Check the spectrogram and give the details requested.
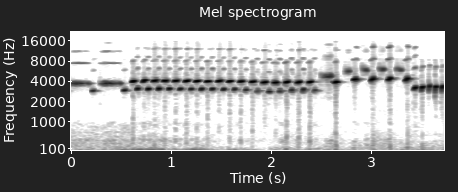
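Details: Singing pet canary, a singer bird kept for song training, delivering rapid trilled tours of sharp chirps around a steady high pitch, changing to new phrases with shifting pitch near the end; clean recording without other sounds.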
